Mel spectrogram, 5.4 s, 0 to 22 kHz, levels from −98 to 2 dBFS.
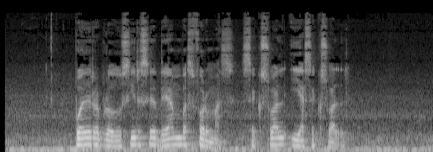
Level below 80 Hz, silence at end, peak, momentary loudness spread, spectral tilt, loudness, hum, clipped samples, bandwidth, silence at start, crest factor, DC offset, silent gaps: -36 dBFS; 0 s; -4 dBFS; 18 LU; -5.5 dB/octave; -24 LUFS; none; under 0.1%; 16 kHz; 0.05 s; 20 dB; under 0.1%; none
